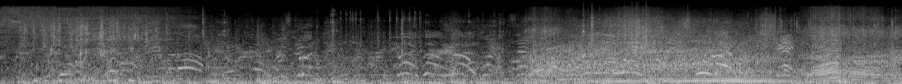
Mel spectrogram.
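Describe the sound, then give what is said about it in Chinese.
A race car engine drones as the car drives into the pit area during a race. A busy murmur of voices runs underneath, and the engine noise swells louder toward the end. “此时，一辆车驶入维修区啊，”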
